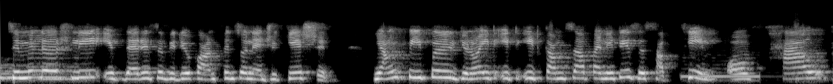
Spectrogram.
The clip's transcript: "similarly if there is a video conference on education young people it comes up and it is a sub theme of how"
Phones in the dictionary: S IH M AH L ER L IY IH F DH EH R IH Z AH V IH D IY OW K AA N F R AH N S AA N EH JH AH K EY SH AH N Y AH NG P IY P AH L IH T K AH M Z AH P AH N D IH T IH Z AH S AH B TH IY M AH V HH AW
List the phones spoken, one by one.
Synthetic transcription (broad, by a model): S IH M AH L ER L IY IH F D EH R IH Z AH V IH D IY OW K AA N F R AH N S AA N EH JH AH K EY SH AH N Y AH NG P IY P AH L IH T K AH M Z AH P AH N IH T IH Z AH S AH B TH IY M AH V HH AW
